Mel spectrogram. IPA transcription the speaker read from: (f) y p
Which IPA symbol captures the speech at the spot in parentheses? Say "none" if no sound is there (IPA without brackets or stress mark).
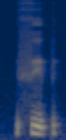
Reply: f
